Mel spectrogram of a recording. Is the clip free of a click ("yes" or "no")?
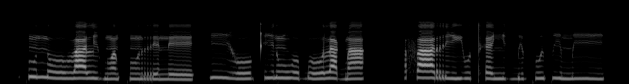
yes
